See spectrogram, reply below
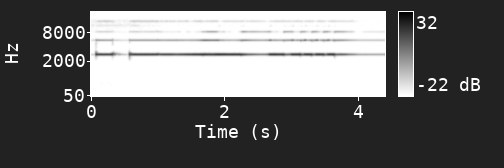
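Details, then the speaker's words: LTV 1200 portable transport ventilator: loud, steady, high-pitched alarm tone with brief interruptions, sounding from its speaker port, which can be muffled if covered by tape or gauze. "you need to know where the speaker is in case it gets muted and you can't hear somebody may have put some tape or gauze over it"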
